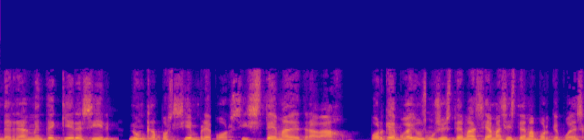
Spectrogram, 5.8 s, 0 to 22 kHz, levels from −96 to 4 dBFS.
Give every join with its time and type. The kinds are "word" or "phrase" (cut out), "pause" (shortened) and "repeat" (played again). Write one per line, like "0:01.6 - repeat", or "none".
0:01.2 - word
0:01.7 - word
0:02.1 - word
0:04.2 - word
